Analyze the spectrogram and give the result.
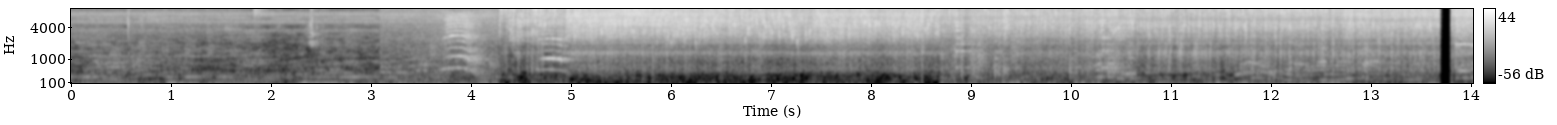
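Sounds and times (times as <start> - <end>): onion sizzling in oil: 3.1 - 14.0
spatula stirring: 7.4 - 13.0.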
